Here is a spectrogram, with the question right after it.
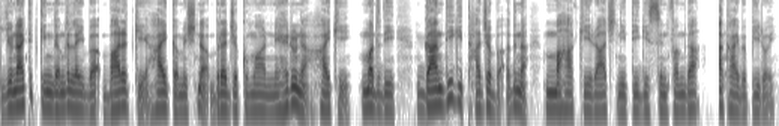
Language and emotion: Manipuri, neutral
